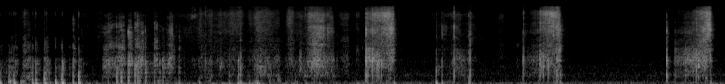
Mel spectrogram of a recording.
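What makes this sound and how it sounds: Long fingernails tap and scratch the green plastic heel cup, fitted with metal rivets, on the gray foam underside of a Superfeet shoe insole. A burst of fast, dry tapping gives way to rough, crackly scraping, broken by several short, loud, bright hissing scratches.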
